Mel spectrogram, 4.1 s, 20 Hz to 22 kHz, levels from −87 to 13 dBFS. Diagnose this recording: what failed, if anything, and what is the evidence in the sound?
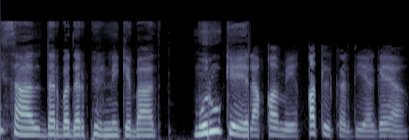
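The whole clip carries damage from lossy coding, most likely AAC compression at the codec stage. Nothing is present above 11.5 kHz. The speech sounds dull and smeared, with a warbling, fizzy edge on sibilants and held vowels. That mix of a hard cut-off and plainly audible artefacts fits AAC-LC at a low bitrate, around 32 kbps. The encoder drops high bands and quantises the rest coarsely against its hearing model.

At 2.48 s, right after "کے بعد مرو کے", the sound changes for the rest of the clip. This is likely an input switched to a poorer device, a fault at the capture or driver stage. A silence of about 20 ms marks the switch. The band then narrows to nothing above 5.6 kHz, so the speech turns boxy. The level drops by about 5 dB. A faint new background noise appears, well below the speech.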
